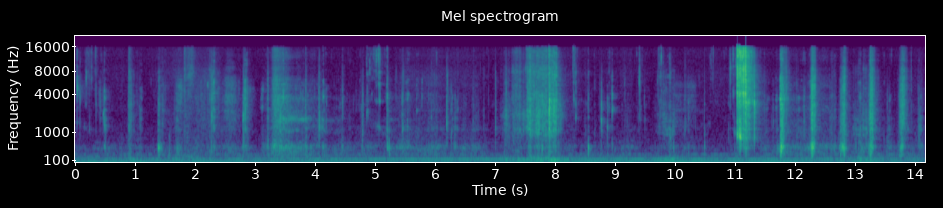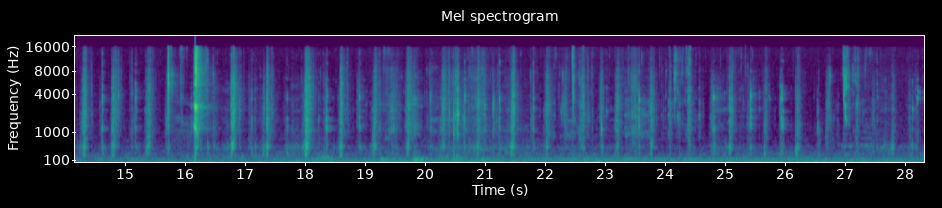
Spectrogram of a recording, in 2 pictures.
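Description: A person biting and chewing crisp fried tortilla chips: a steady run of close crunches, with a couple of louder bites.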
